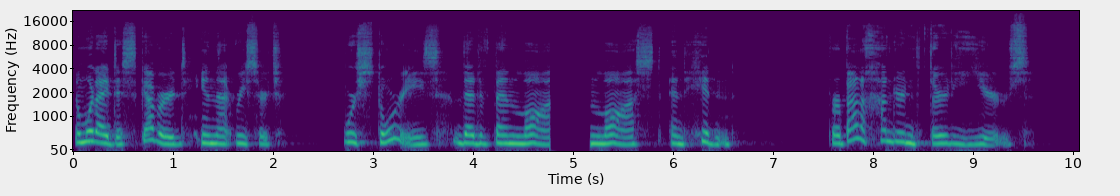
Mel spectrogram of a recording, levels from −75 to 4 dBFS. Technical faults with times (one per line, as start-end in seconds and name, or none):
4.76-5.56 stream reconnect
7.71-10.06 pre-emphasis left on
